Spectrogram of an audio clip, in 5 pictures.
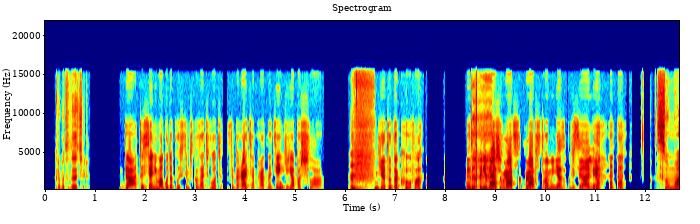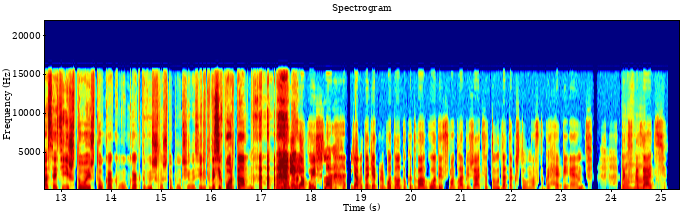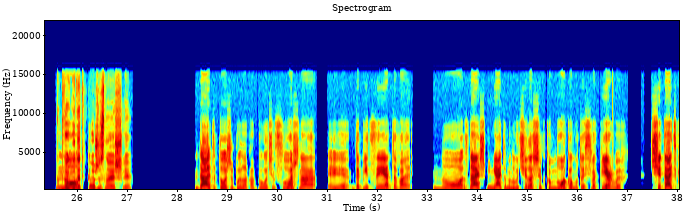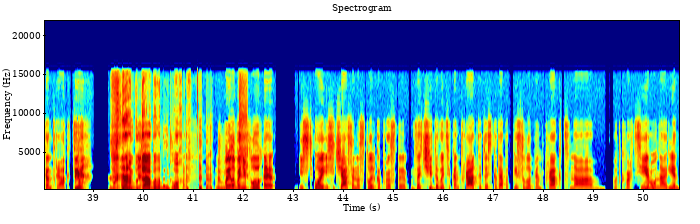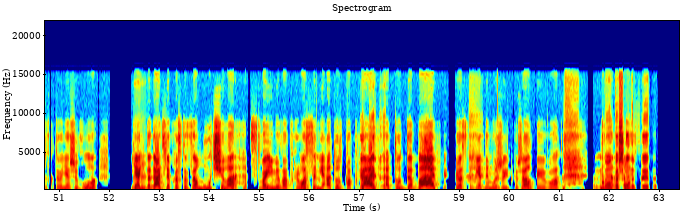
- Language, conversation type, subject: Russian, podcast, Чему научила тебя первая серьёзная ошибка?
- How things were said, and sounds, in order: chuckle; laughing while speaking: "такого"; tapping; laugh; laugh; chuckle; in English: "happy end"; laughing while speaking: "контракты"; chuckle; chuckle; chuckle; laugh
